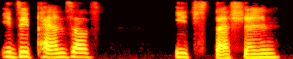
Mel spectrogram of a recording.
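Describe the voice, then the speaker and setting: Brazilian-accented woman, interview guest; warm, chatty, unhurried, dull dry recording. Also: medium pitch, steady tone, no echo. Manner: friendly, chatty, many fillers and restarts. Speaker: family photographer, guest. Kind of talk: casual interview chat.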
